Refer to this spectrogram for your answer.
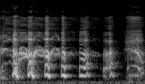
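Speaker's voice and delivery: high rising laugh; burst of laughter. Real, not acted. She laughs at Scrooge's reply, real high laugh. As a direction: crack up laughing.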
